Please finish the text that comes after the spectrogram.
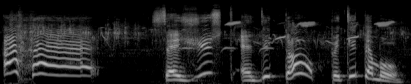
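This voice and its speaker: High, swooping motherly cartoon bird. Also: wildly swooping pitch, slow, noisy background, exaggerated voice. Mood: playful, warm. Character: cheerful motherly singing bird, Maman Ndege. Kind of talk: children's educational cartoon acting. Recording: music under the voice.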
